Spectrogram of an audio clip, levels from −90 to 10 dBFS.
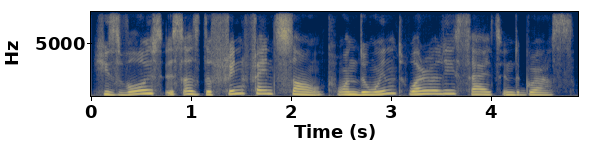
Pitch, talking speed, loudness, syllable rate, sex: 260 Hz, 195 wpm, -17 LUFS, 4.3 syllables/s, female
